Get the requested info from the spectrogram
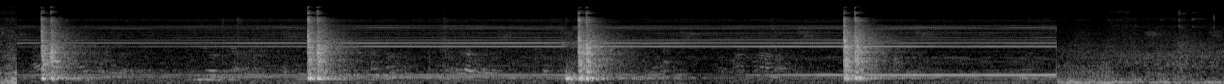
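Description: A steady machine hum with several held tones, broken by four sharp knocks evenly spaced about two and a half seconds apart; the hum cuts off suddenly near the end.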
